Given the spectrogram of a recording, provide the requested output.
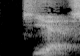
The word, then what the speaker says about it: Kyiv: It's funny because when I've been here in the past, before the war, we said Kiev, so did the locals. – Yeah. – Because but I think it's the Russian pronunciation.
